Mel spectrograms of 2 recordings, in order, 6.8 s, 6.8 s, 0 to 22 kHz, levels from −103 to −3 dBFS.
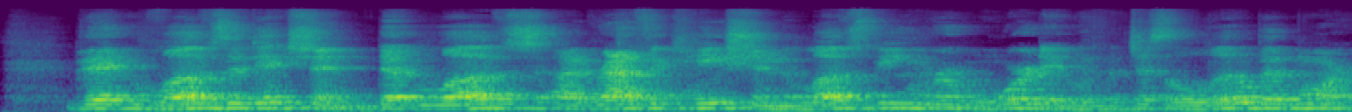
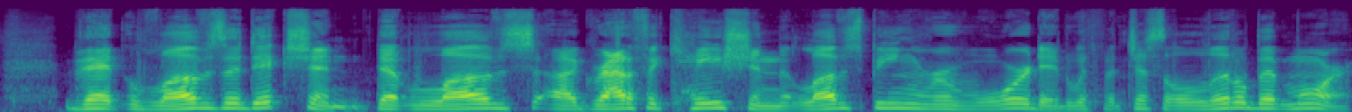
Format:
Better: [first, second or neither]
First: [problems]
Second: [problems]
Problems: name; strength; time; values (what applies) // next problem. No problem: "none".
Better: second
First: off-mic speech; far // room echo; noticeable; dies away in 0.8 s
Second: none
